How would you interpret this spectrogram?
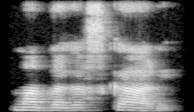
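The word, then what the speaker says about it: Μαδαγασκάρη: σουαζιλάνδη νότια Αφρική Μαδαγασκάρι Notice here is almost the same name but D and G are softened Μαδαγασκάρει.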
